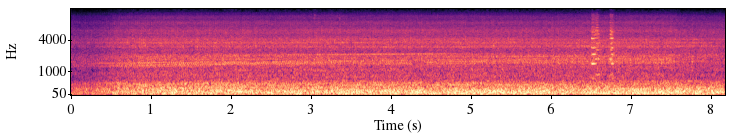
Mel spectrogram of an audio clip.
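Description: A Bajaj Platina motorcycle is ridden under acceleration, its engine a steady, loud droning roar mixed with heavy rushing wind noise, with no clear breaks between gears.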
